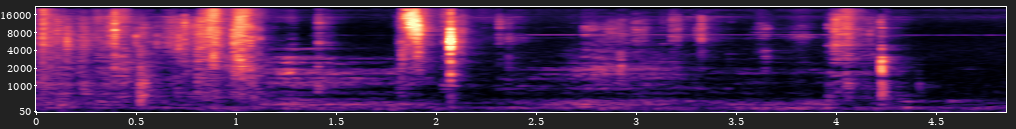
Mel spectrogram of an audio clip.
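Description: Scissors snip sublimation paper into an octagon shape around the corners of Christmas ornaments: several quiet, close crisp cuts with soft paper rustling between them.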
